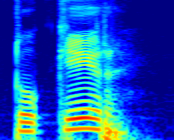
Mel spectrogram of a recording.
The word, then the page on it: tukir: mpur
